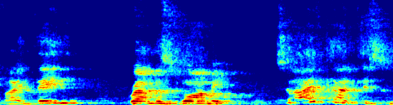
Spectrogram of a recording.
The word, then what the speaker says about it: Vivek: and by the way it is by fake which Reigns uh rhymes with tape that's how you remember it's by Fate that rhymes with cake by vague ramaswamy so I've got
